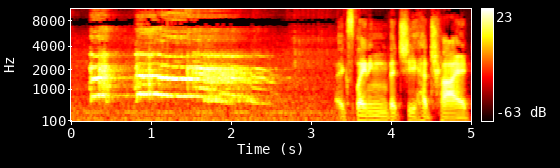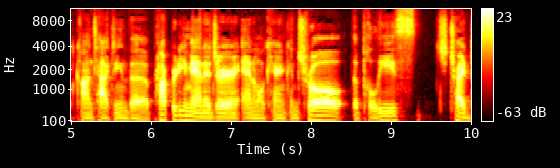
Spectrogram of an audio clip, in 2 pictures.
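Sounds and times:
rooster crowing in a video: 0.2s - 2.8s
speech: 3.4s - 10.0s.

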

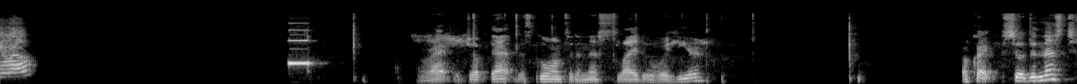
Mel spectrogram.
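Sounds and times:
single electronic voicemail beep: 2.9s - 3.3s
speech: 4.2s - 7.3s, 9.6s - 10.7s.

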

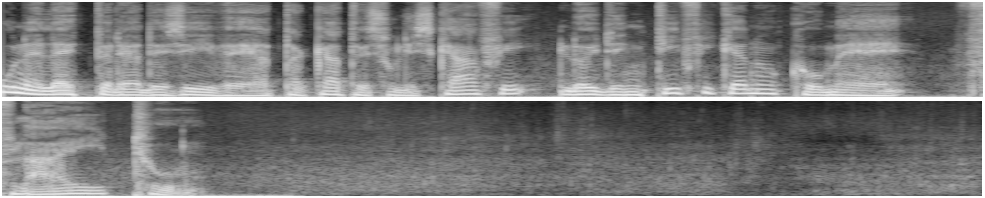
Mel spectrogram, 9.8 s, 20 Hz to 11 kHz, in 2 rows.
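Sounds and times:
speech: 0.0s - 6.0s
wind at sea: 0.0s - 9.7s
catamaran cutting through calm sea waves: 4.8s - 9.7s.

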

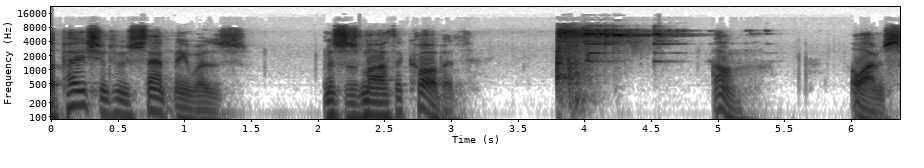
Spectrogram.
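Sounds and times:
speech: 0.0s - 3.2s, 5.0s - 5.3s, 6.0s - 6.3s
drinking glass of water falling and shattering: 3.8s - 5.0s.

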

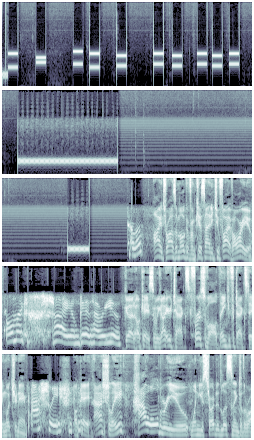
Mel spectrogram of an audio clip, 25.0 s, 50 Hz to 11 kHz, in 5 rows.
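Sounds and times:
telephone keypad tones dialing a number: 0.0s - 7.3s
telephone dial tone: 1.5s - 8.0s, 11.3s - 11.8s
speech: 12.6s - 24.9s.

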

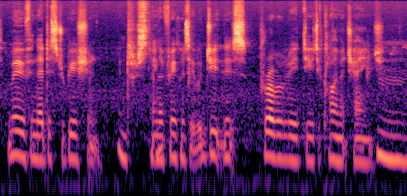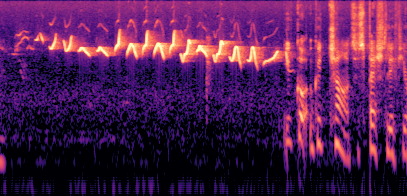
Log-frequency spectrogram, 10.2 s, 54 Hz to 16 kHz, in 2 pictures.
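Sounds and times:
faint noise: 0.0s - 10.1s
speech: 0.1s - 5.4s, 8.6s - 10.1s
tiny migratory bird singing high clear chirping notes: 2.7s - 10.1s.

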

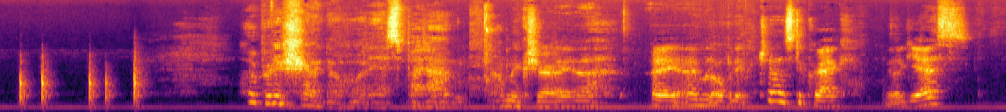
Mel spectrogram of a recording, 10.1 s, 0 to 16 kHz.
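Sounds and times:
light knocking on a wooden door: 0.2s - 1.5s
speech: 2.4s - 9.7s.

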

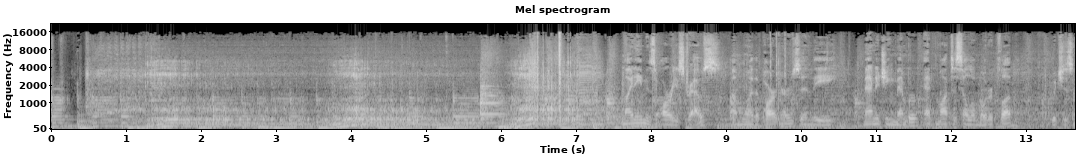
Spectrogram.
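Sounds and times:
2013 Jaguar F-Type convertible engine starting up and revving: 0.4s - 10.7s
speech: 7.7s - 13.6s.

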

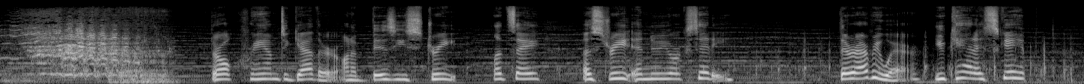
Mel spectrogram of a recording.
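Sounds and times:
horse neighing and whinnying: 0.0s - 1.8s
speech: 2.2s - 7.4s, 8.4s - 10.5s.

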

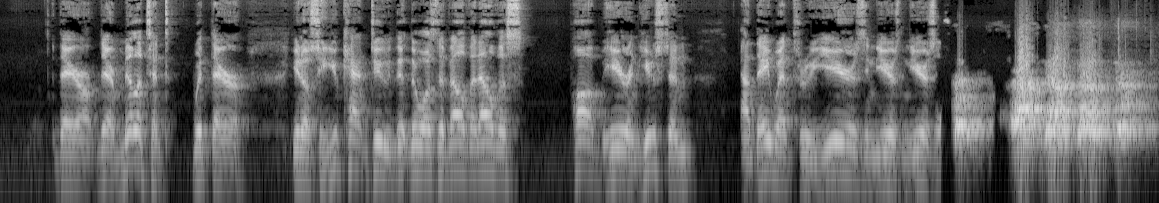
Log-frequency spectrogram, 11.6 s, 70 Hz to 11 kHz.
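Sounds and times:
speech: 0.5s - 10.3s
hound dog barking howls: 9.5s - 11.5s
hound dog baying: 9.5s - 11.5s.

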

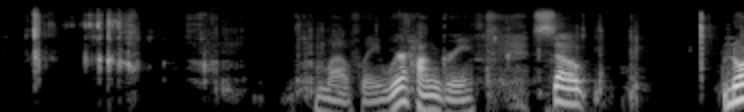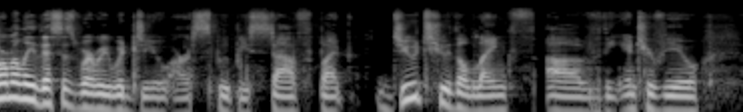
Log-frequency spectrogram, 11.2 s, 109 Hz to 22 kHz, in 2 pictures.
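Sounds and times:
biting into a crunchy snack: 0.1s - 2.6s
speech: 2.4s - 4.6s, 5.4s - 11.1s.

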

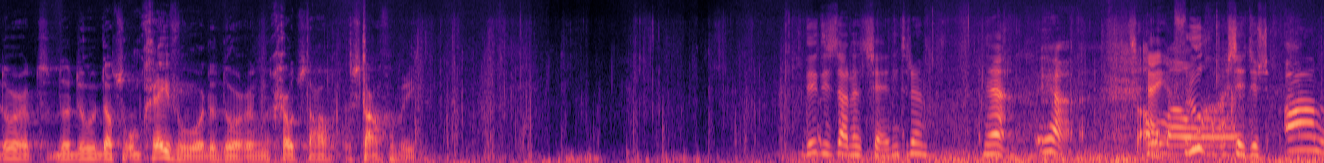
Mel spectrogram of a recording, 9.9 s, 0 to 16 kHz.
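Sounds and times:
speech: 0.0s - 3.5s, 6.0s - 9.9s
faint outdoor ambience: 0.0s - 9.9s
footsteps walking along a village street in Wijk aan Zee: 1.8s - 8.3s.

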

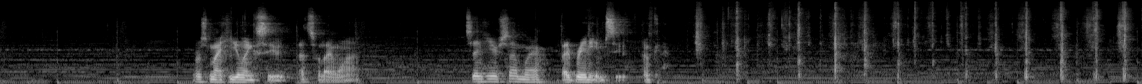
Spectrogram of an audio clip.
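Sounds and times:
speech: 1.9s - 3.8s, 4.7s - 6.7s
deck of cards being shuffled during a card game: 5.9s - 11.4s.

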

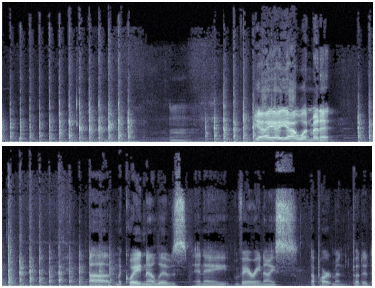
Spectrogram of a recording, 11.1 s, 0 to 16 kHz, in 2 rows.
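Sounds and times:
sharp knocking on a door: 0.0s - 2.1s, 3.0s - 4.2s, 5.3s - 7.4s
speech: 3.8s - 5.0s, 6.9s - 11.1s.

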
